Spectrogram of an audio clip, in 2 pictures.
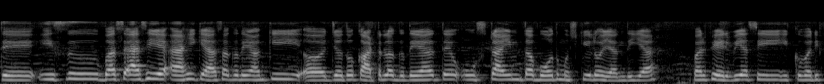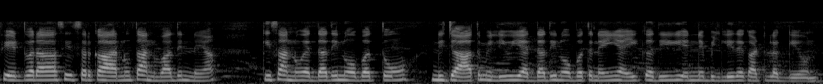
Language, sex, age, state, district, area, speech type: Punjabi, female, 30-45, Punjab, Jalandhar, urban, spontaneous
